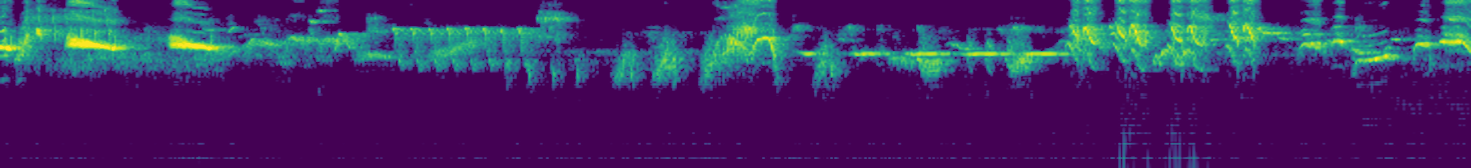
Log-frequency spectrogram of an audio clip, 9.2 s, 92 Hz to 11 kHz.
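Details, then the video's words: Caged Chinese hwamei singing a style described as ngũ trường cao cầu: a continuous, varied run of loud slurred whistles, quick buzzy trills and sharp rising notes, with a sustained high whistled stretch midway, the phrases tumbling rapidly one after another. "HM 230 ngũ trường cao cầu"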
